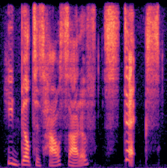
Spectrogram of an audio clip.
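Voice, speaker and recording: A woman's voice: on the low side, animated, takes it slowly, vocal fry, a bit bright, breathy edge, dry recording, voice pushed down, exaggerated voice. A woman voicing a folksy, mock-sincere wolf who pleads his innocence, in a conversational children's read-aloud style. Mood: self-justifying. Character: folksy, innocent-acting wolf telling his side, self-justifying.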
